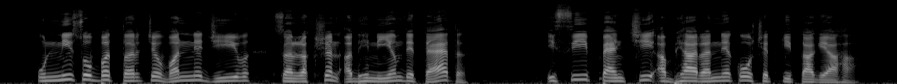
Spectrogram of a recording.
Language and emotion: Dogri, neutral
